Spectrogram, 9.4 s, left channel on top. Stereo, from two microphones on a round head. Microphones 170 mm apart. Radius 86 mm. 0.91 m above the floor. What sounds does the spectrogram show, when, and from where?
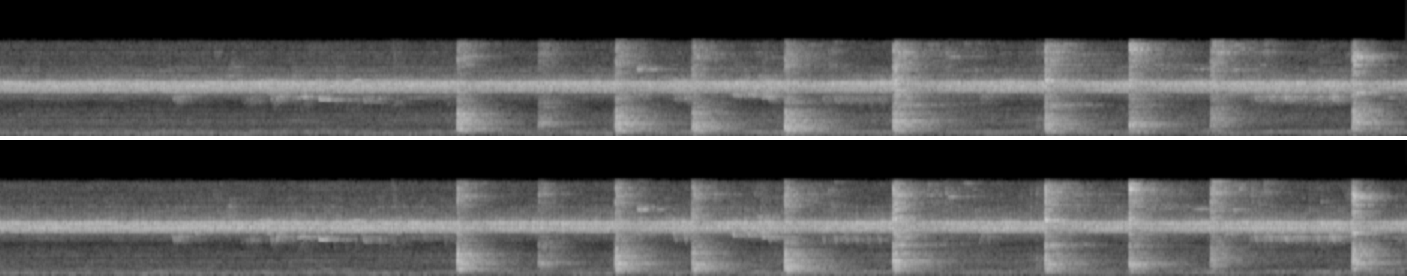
0.0 s an insect: 20° right (ahead or behind), 0.8 m
3.0 s breaking glass: 20° right (ahead or behind), 1.1 m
